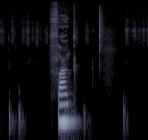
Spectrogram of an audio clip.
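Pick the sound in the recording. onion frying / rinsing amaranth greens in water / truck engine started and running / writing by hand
writing by hand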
